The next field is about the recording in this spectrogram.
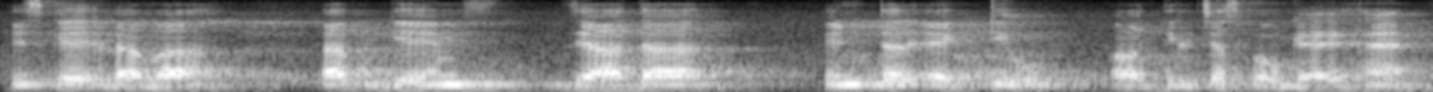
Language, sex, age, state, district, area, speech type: Urdu, male, 45-60, Bihar, Gaya, urban, spontaneous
